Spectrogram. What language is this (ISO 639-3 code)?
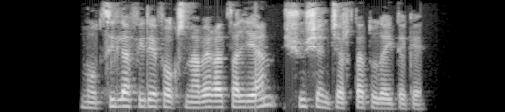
eus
